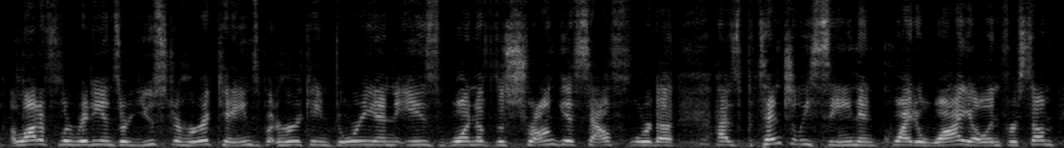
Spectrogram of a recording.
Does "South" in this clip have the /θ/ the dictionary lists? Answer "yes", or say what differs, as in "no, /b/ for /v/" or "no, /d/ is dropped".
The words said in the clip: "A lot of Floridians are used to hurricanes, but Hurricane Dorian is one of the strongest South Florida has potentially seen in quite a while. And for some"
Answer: yes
